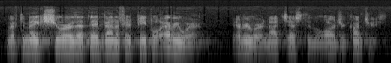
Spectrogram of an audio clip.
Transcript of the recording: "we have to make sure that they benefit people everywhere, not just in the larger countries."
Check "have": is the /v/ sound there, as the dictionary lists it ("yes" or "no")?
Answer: no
